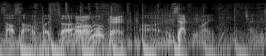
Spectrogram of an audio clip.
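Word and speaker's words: 曹操: And then the Lubu by name in AOV is actually called Coco or Cow Cow. Cow Cow, yeah. I think it's actually pronounced with an S like Sao Sao, but okay.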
